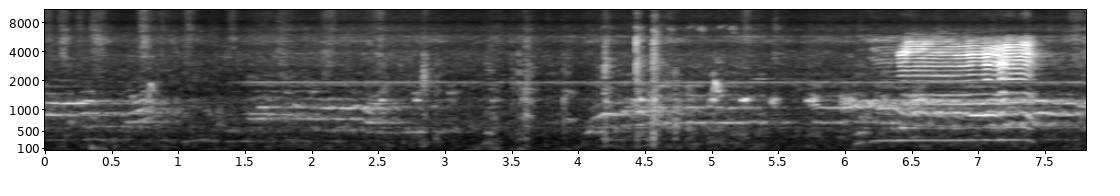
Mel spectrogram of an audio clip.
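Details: Goats at a farm during routine caretaking; several wavering bleats overlap, with a loud high-pitched bleat near the end over a steady background hum.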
